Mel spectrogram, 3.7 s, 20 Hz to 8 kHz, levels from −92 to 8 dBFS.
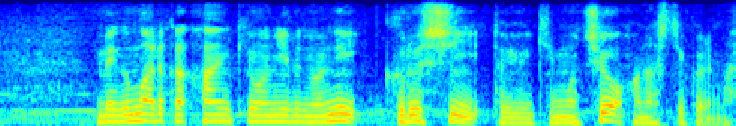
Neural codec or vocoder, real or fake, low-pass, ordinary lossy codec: codec, 16 kHz in and 24 kHz out, 1 kbps, XY-Tokenizer; fake; 7.2 kHz; Opus, 32 kbps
